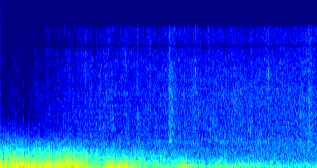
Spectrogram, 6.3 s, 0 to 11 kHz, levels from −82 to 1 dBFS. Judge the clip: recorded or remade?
remade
